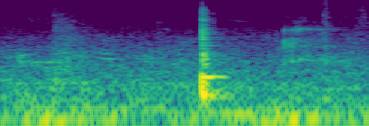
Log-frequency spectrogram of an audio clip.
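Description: A cup knocks lightly as it is set down on a desk.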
